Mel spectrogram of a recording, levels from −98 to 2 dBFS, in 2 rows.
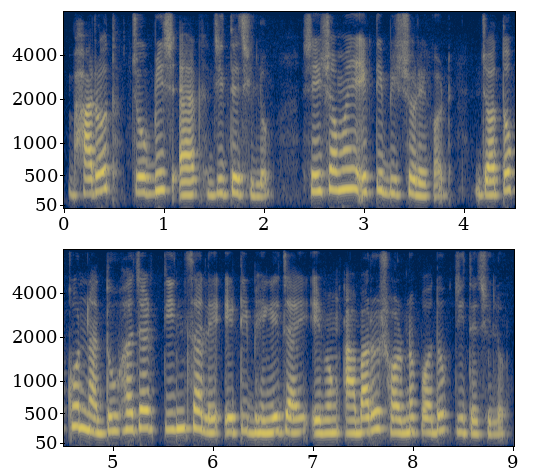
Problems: none marked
